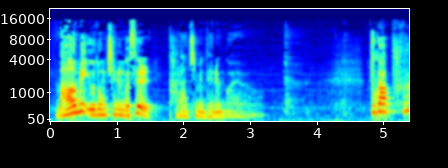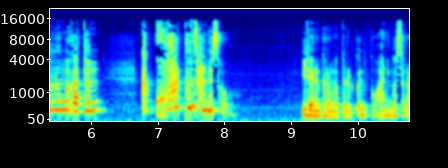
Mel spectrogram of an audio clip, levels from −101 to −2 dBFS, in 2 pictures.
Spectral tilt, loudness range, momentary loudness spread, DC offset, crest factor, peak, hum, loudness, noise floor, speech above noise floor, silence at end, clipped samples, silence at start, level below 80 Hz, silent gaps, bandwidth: -4.5 dB/octave; 6 LU; 17 LU; under 0.1%; 24 dB; -4 dBFS; none; -25 LUFS; -65 dBFS; 40 dB; 0 s; under 0.1%; 0.1 s; -62 dBFS; none; 15.5 kHz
